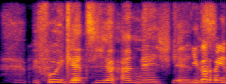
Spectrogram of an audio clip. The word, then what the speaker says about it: Neeskens: How do you say it? Go on. Neeskens. Johan Neeskens. Neeskens. It's easy, Tim.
